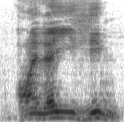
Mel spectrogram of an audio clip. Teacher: یا کا مخرج جو ہے زبان کا درمیان اور اوپر کے تالو سے ہے، یعنی یا کی ادائیگی میں زبان کا درمیان اوپر کے تالو کے ساتھ لگے گا. علیہم، ہا کی آواز گلے کے آخر سے، اور میم جو ہے اس میں دونوں ہونٹ ملیں گے، دونوں ہونٹوں کا جو خشکی والا حصہ ہے اس سے جو ہے نا میم ادا ہوتا ہے.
